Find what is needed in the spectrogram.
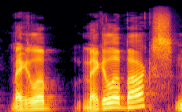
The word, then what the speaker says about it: Megalobox: I only watched Megalobox 2. I'm sorry, the first season of Mega, how do you say it? – Megalobox? – Megalobox, yes.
